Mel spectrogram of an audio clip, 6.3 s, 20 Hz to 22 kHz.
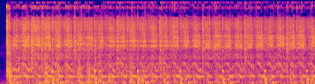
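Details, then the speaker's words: International Scout 800A parked in a barn for years, points-and-coil distributor with points cleaned: starter spins with steady, even compression pulses but never fires; no spark. "all right so it's about a week later and we're back with this old scout so where we left off at was this thing didn't have any spark"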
